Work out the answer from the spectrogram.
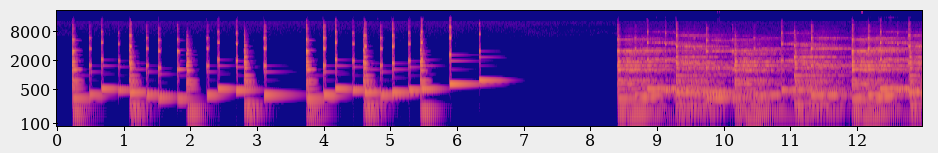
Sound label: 1.6 Sec. LARGE DARK, Alesis MidiVerb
